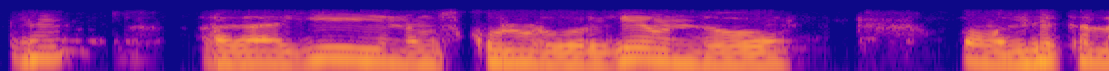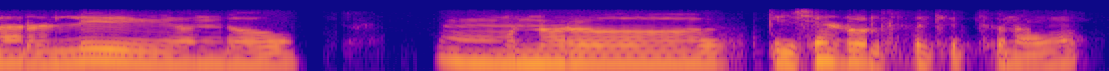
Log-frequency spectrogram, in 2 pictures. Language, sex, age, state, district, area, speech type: Kannada, male, 18-30, Karnataka, Koppal, rural, conversation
